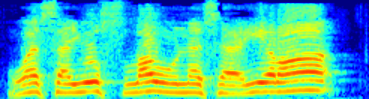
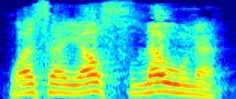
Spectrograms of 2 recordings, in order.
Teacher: قرأ ابن عامر وشعبة بضم الياء من قوله وسيصلون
